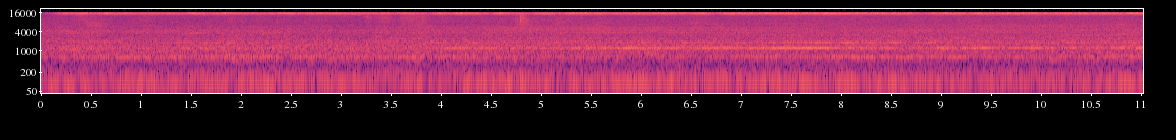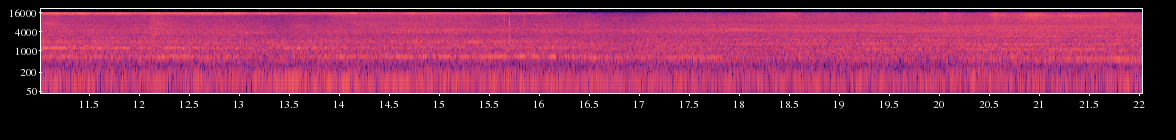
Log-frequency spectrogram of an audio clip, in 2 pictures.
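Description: Steady rumble of a Bombardier Multi-Level commuter coach running at speed, heard from inside the car, with a steady high whine over the rumble.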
